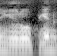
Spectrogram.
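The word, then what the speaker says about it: European: यूरोपियन आ गया, और जब इसका आप प्रोनाउंसिएशन करेंगे तो यूरोपियन करते हैं। तो जब प्रोनाउंसिएशन में आप यू बोल रहे हैं, इसका मतलब कि यू का स्पेलिंग होता है YOU।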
